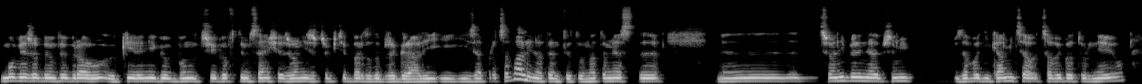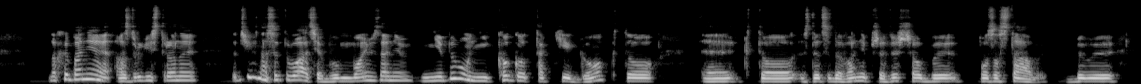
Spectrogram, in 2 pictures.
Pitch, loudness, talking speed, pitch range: 150 Hz, -20 LUFS, 145 wpm, 140-160 Hz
